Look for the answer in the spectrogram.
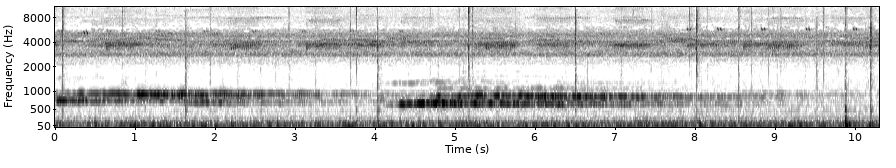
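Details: Night call of a loon: a sustained, haunting wailing tone for four seconds, a brief break, then a longer lower note that rises slightly and fades. Fire crackles and snaps alongside a steady insect hum.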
